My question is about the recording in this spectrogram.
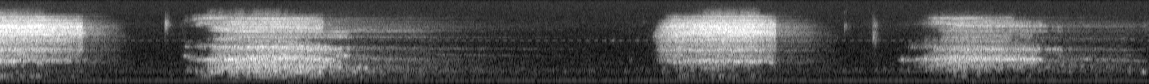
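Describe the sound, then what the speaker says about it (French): Slow, deliberate breaths during a judo taiso warm-up, each inhale through the nose and exhale audible as a close, airy rush, four long breaths with quiet gaps between them. "On inspire avec le nez, les mains rentrent vers le ventre se gonfle, puis on expire, le ventre devient plat."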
